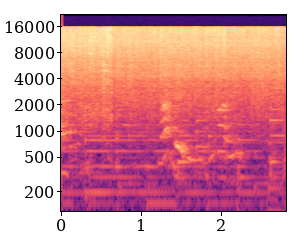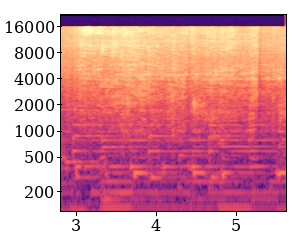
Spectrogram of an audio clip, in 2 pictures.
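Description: Pork-belly-wrapped asparagus sizzling in a hot frying pan as the rolls are turned with metal tongs, with background music of steady bass notes underneath.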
